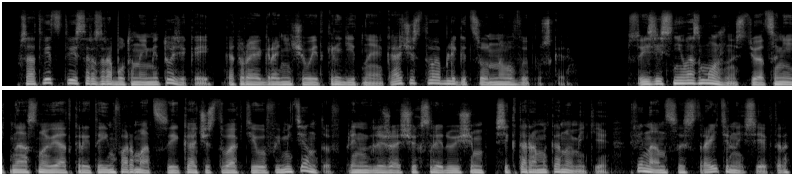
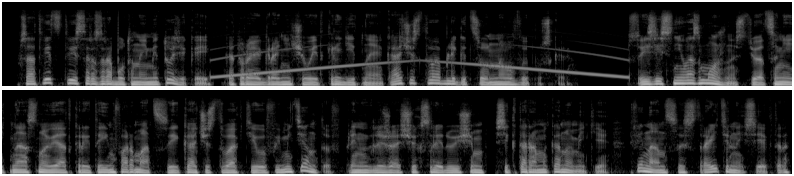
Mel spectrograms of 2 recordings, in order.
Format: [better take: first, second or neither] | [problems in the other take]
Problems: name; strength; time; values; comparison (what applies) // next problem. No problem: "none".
first | siren; noticeable; from 2 to 6.5 s; peak 8 dB below the speech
